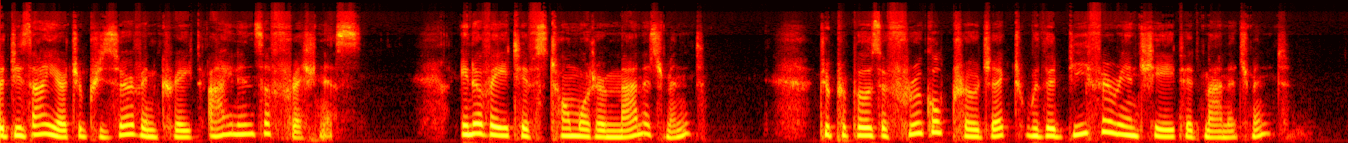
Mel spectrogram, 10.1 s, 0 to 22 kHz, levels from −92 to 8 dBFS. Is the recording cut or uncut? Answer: uncut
